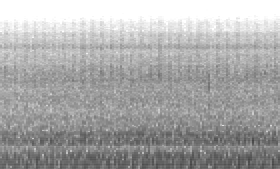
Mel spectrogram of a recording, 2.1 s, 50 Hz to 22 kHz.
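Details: Audi A6 2.0 TDI with 0B5 DSG automatic, raised on lift: steady diesel idle with a dull, uneven rattling knock that can shake the car, worse pulling away or in reverse; worn dual mass flywheel, requiring transmission removal.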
